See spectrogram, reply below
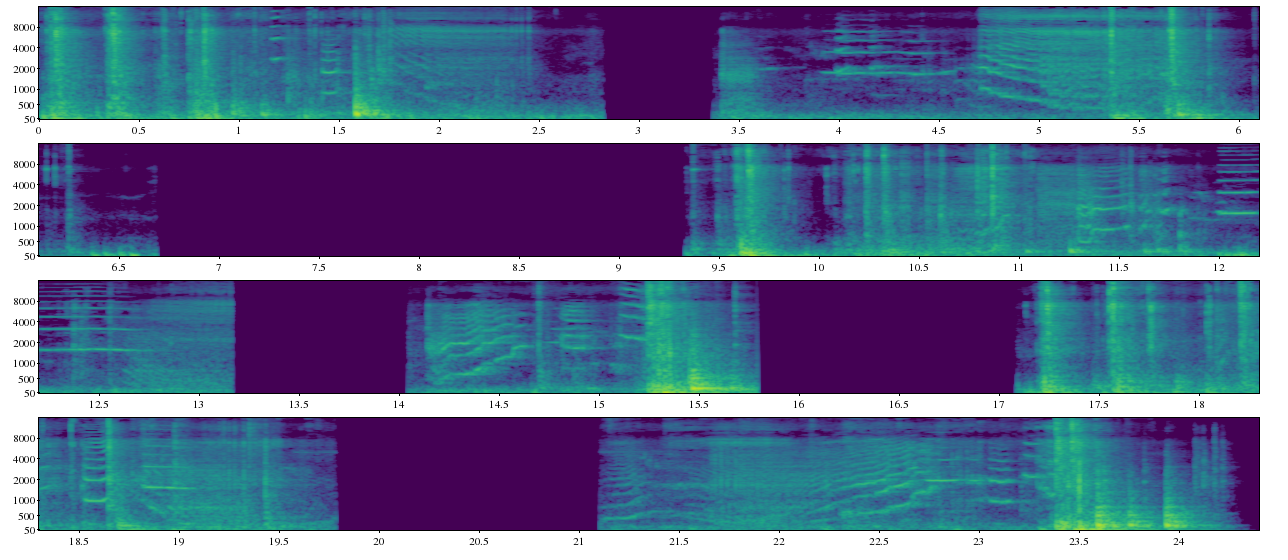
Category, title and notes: Sound effects > Objects / House appliances
DOORWood-Samsung Galaxy Smartphone, CU Front, Open, Close, Squeaks Nicholas Judy TDC
Front door open and close with squeaks.
close, front, door, squeak, open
